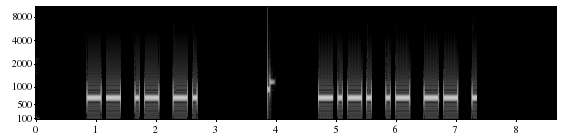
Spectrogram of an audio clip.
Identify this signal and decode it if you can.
Morse code, heard as a keyed tone, about 15 wpm, 700 Hz. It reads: MAN CAME
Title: Sentences from Top 200 Words - New Word Drill - 15wpm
